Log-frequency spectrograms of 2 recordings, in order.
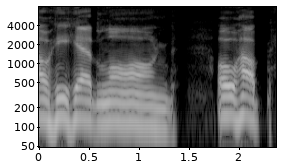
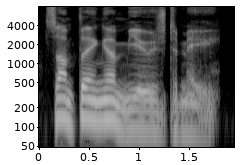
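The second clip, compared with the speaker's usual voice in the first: Fenwick curt; 4 semitones lower than usual. Acted. Fenwick deflects.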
